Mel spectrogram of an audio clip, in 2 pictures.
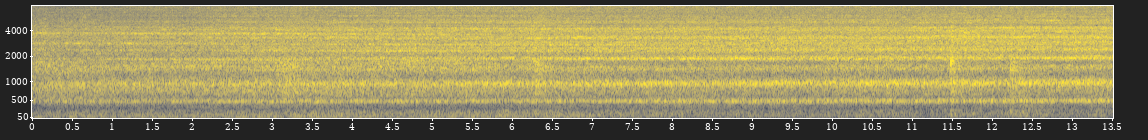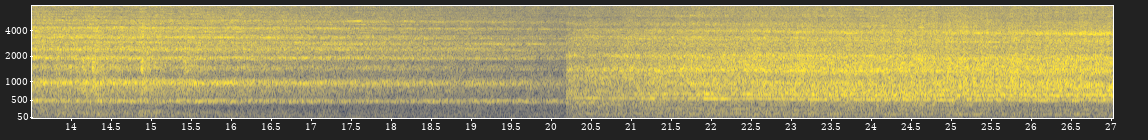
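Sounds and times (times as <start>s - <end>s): electric train passing close: 0.0s - 27.0s
freight train rumbling past: 0.0s - 27.0s
high ringing wheel whine: 0.0s - 27.0s
clacks over rail joints: 11.4s - 12.8s, 13.7s - 15.6s.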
